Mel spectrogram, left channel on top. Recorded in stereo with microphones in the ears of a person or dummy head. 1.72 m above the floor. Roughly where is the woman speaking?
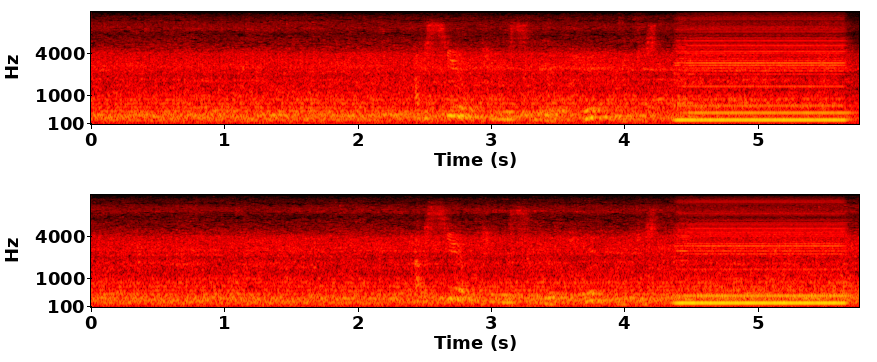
Centre.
